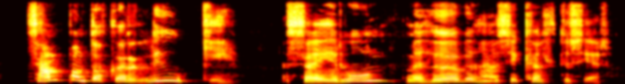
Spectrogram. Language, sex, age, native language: Icelandic, female, 50-59, Icelandic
